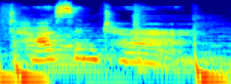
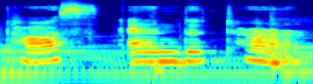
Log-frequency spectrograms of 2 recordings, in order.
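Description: First: The words run together like one word. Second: Each word is said separately with breaks between. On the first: The speaker calls it right. "整个短语连起来就变成了" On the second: The speaker calls it wrong. "不要读toss and turn，听起来非常难听"

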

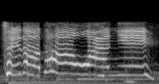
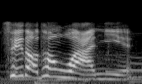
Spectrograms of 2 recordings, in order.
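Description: First: It is said more loudly. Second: It is said at normal, quieter volume.

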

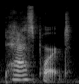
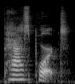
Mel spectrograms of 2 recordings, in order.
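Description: First: American accent, with a flat vowel and an r. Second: The same.

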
